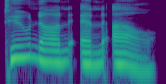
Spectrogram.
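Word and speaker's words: 2-nonenal: As we age, our bodies begin to produce a compound called two nonenal, pronounced tun non nl.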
